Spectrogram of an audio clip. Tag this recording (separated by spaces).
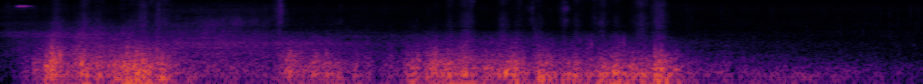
north-america ambient thunder west-coast thunder-clap thunder-roll lightning field-recording weather storm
